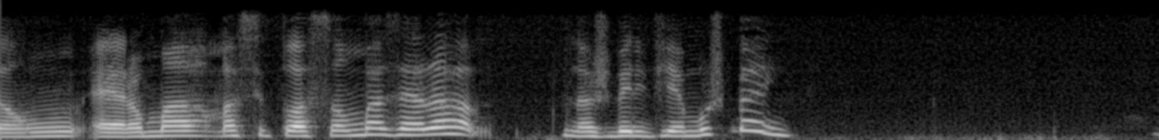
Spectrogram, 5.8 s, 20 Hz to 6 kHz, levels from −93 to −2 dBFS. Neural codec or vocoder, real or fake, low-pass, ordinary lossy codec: codec, 16 kHz, 0.8 kbps, ZipCodec; fake; 5.4 kHz; none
